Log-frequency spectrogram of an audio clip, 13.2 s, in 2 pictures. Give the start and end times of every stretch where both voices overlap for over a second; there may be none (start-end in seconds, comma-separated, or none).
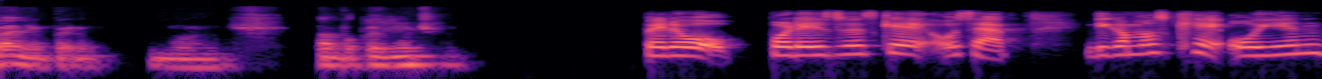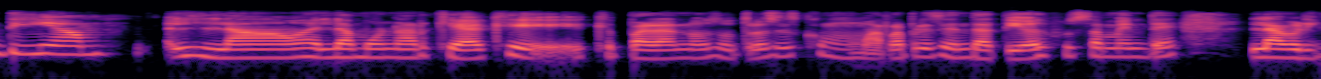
none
